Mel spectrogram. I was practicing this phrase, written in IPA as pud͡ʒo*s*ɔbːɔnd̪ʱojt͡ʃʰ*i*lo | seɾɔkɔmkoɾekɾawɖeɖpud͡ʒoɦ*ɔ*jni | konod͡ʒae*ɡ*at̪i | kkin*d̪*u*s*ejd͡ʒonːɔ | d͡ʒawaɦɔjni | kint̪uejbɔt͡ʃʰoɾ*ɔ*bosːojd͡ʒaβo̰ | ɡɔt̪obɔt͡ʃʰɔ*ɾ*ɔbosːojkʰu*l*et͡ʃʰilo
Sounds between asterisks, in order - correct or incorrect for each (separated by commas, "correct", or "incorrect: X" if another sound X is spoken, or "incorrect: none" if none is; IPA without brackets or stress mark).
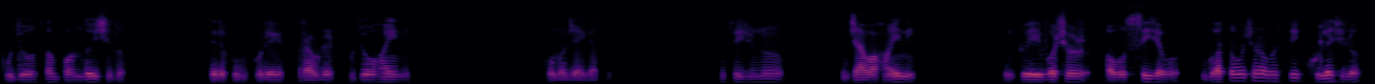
correct, correct, correct, correct, incorrect: t̪, correct, correct, correct, correct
